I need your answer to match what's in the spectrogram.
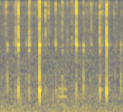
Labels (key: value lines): label: ambient
recorder: HydroMoth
